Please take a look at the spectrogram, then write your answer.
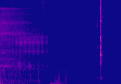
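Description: A single sheep bleats in Minecraft, a short wavering cry that trails off, followed a moment later by a brief sharp click in near silence.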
